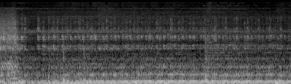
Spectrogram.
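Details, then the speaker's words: Ford Falcon engine idling with a deep, steady, even rumble and no misses or knocks. Earlier smoke came from oil spilled on the exhaust heat wrap and the ignition timing was set incorrectly; once both were remedied it ran like new. "So the smoking resulted from me spilling oil all over the heat wrap on the exhaust, and the timing was set incorrectly. All right, fired up."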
